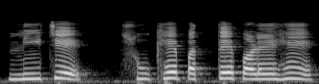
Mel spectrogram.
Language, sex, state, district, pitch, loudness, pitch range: Hindi, female, Madhya Pradesh, Bhopal, 250 Hz, -14 LUFS, 240-265 Hz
